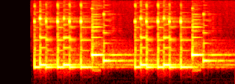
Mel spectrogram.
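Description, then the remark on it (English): A telephone rings with a bright electronic melody, a quick run of chiming tones that ends on a held note, played twice with no voices. “Hello, who's calling, please?”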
